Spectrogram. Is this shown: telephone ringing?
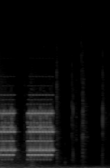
yes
